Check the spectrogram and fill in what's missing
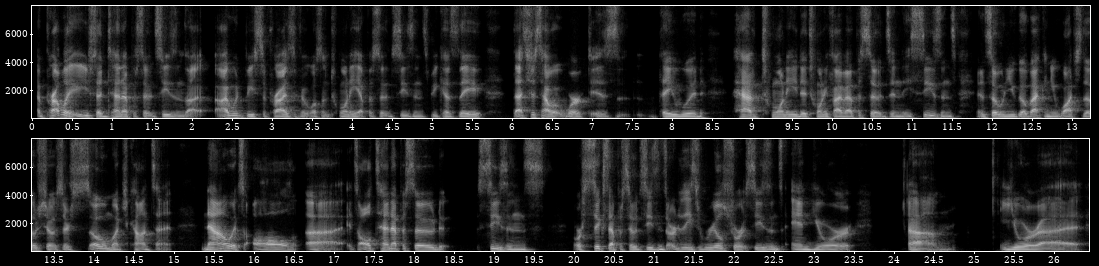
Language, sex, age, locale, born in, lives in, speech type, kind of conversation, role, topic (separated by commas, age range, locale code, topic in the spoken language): English, male, 35-39, en-US, United States, United States, conversation, unstructured, none, Which movie scenes do you rewatch for comfort or inspiration, and what makes them special to you?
